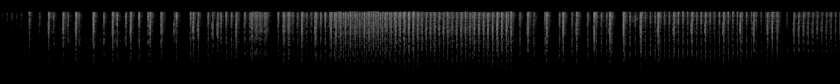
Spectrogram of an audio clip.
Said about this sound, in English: It's impossible to ignore now. He's a large grasshopper, his hind wings pale yellow, snapping vehemently as he hovers 3 feet above the grasses. Another grasshopper is responding from 20 feet away in an emphatic contest of crackles and snaps.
